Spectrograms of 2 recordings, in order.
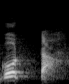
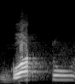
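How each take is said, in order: First: The words blend into one short reduced word. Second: Both words are said fully and separately. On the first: "assimilation" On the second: "পূর্ণরূপ"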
